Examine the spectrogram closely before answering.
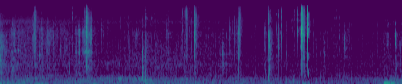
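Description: Small campfire of twigs and dead wood crackling, with sharp single pops at irregular intervals, about one a second. A brief low thump near the end.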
